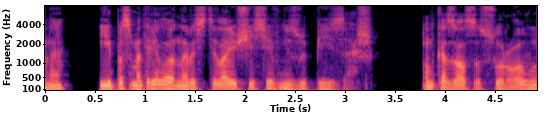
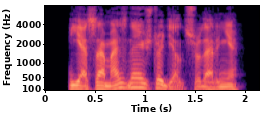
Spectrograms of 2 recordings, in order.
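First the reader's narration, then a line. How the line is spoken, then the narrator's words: Snapping. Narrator (Russian): огрызнулась матушка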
